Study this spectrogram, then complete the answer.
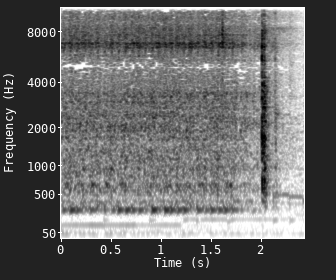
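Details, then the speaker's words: Bored-up Yamaha NMAX that had a rough, noisy CVT, after the bushing was reinstalled and oil refilled: a steady, even idle hum with no knock or rattle, then a click at shut-off; the noise is gone. "Suara bisingnya udah hilang, jadi emang ininya yang bunyi, yang lain nggak ada masalah."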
